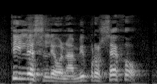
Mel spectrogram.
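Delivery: loud, high, fed-up comeback; exasperated retort. Retold or imitated. Husband snapping back at his nervous wife, loud and high. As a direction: shout back at her, high and indignant.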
